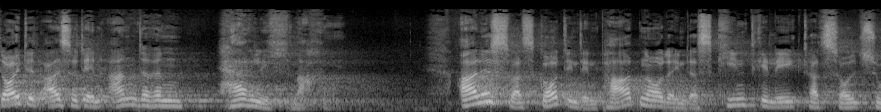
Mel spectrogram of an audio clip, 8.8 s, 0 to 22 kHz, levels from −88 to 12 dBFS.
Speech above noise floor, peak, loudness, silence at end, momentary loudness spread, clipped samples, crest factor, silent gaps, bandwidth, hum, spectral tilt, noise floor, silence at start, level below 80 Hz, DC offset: 31 dB; -4 dBFS; -21 LUFS; 0 s; 13 LU; under 0.1%; 18 dB; none; 16.5 kHz; none; -2.5 dB/octave; -52 dBFS; 0 s; -62 dBFS; under 0.1%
